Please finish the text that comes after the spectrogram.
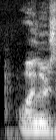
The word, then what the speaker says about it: Euler: Well, that concludes our screencast on Oilers's method. And please make a special note of this. It's pronounced oiler.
